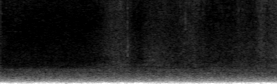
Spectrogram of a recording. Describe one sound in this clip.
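Another car passes by with a brief whoosh.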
